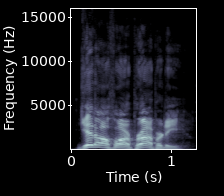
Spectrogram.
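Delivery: angry shout. Acted. Dad confronting stranger.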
